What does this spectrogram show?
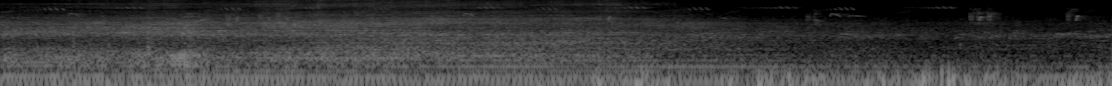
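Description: Outdoor ambience: small birds repeating a short high chirp about once a second, over a steady hiss that fades about six seconds in.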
